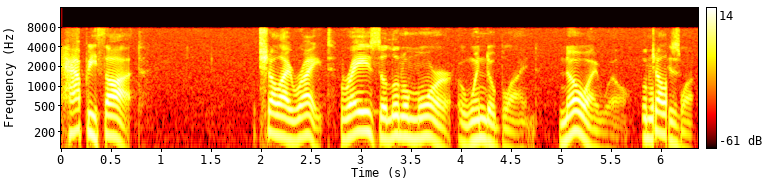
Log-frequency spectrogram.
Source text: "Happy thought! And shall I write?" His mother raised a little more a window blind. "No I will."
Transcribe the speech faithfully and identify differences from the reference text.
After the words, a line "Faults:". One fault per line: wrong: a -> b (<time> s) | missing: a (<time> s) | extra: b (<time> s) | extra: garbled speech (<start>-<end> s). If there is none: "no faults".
"Happy thought! Shall I write?" Raised a little more a window blind. "No I will." [garbled]
Faults:
missing: And (0.8 s)
missing: His mother (2.7 s)
extra: garbled speech (5.8-6.3 s)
